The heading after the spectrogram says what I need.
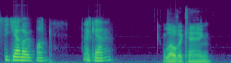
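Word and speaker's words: Lovakengj: I swear to God, like this Okay, is how do you pronounce the yellow one again? Lovakang. Lovacaine.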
